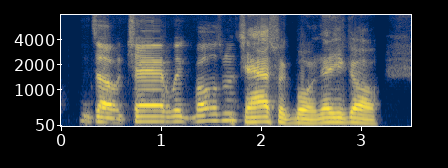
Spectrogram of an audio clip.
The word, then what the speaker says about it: Chadwick Boseman: Like, I was joking earlier about, like, Wakanda, Boss, how's it pronounce his name? Boseman, fuck. Chadwick Boseman. What's his name? So Chadwick Boseman.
